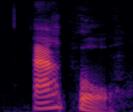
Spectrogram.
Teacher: The beginning of the word apple, for many people, is a glottal stop.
